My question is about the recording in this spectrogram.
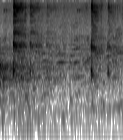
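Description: A brief pause in a man's speech through a microphone: his voice fades out, then a short cough-like throat sound comes near the end.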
